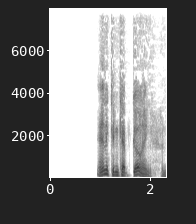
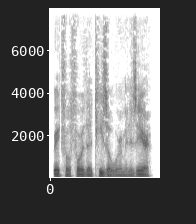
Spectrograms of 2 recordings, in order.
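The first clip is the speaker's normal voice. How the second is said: ordinary delivery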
